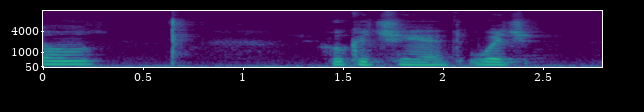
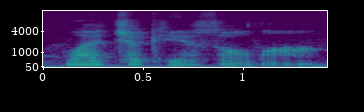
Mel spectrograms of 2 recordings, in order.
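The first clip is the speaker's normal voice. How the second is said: breathy low dragon whisper, much lower and softer; hushed dragon voice; 7 dB quieter than usual. Retold or imitated. Dragon in her vision scolding her, hushed whisper. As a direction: let the dragon hiss it quietly.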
